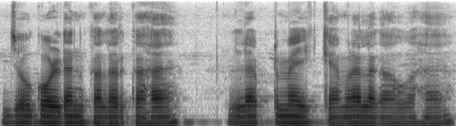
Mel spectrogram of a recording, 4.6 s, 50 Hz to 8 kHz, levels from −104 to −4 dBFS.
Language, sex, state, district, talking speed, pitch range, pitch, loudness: Hindi, male, Jharkhand, Deoghar, 155 wpm, 95-110 Hz, 105 Hz, -20 LUFS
